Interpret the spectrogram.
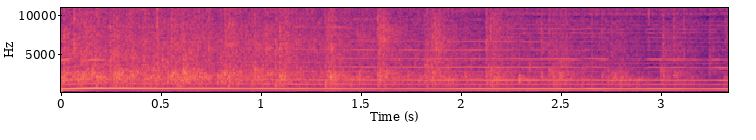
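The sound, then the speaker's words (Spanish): A few seconds of continuous clapping from a group, steady and fairly loud, with a sustained high whistle-like tone held over it the whole time. No one speaks. “Un aplauso a todos.”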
